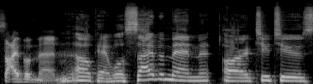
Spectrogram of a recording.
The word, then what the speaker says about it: Cybermen: People usually pronounce it Cyba, so Cyberman. Oh. Because British.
